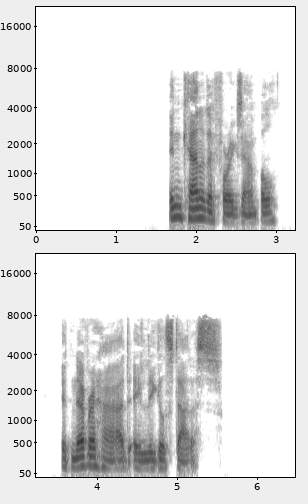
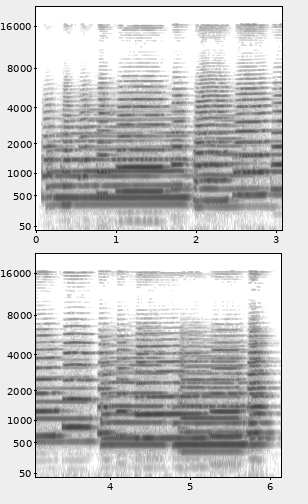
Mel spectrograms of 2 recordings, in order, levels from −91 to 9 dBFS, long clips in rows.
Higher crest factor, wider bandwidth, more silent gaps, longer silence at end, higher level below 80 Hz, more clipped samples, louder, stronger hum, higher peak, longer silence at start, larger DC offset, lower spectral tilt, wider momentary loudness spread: first, 22 dB vs 14 dB; second, 8.4 kHz vs 17 kHz; first, 3.12-3.16 s, 3.49-3.53 s vs none; first, 0.95 s vs 0.1 s; first, -64 dBFS vs -78 dBFS; neither; second, -24 LUFS vs -20 LUFS; neither; about the same, -6 dBFS vs -6 dBFS; first, 1.65 s vs 0.05 s; neither; first, -4 dB/octave vs 0.5 dB/octave; first, 11 LU vs 5 LU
